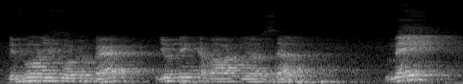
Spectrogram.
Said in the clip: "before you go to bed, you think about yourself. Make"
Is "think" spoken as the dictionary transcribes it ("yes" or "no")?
no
